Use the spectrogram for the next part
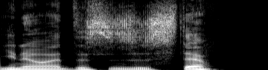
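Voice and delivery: ordinary delivery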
